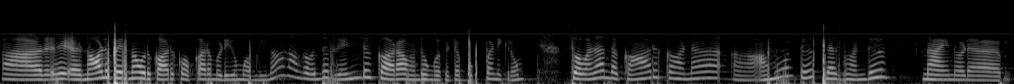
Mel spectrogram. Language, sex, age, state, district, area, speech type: Tamil, female, 45-60, Tamil Nadu, Mayiladuthurai, rural, spontaneous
